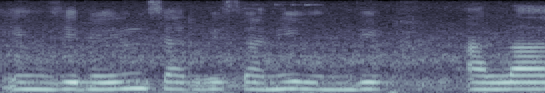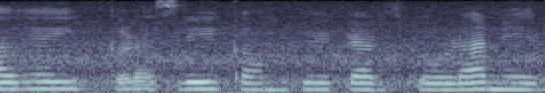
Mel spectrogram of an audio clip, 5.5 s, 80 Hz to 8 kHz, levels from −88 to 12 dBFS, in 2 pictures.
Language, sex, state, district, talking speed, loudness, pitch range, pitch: Telugu, female, Andhra Pradesh, Sri Satya Sai, 110 wpm, -16 LUFS, 205-215 Hz, 215 Hz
